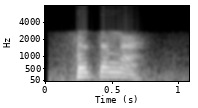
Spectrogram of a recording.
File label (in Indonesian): "setengah", bahasa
